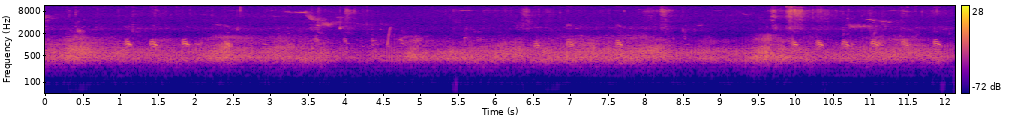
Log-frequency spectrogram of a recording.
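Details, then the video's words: Pond frogs croaking in an Estonian spring, a steady dense chorus with short bursts of rapid ticking pulses repeating every couple of seconds, and faint bird notes overhead. "Расслабляющее пение птиц и лягушек, весна, природа."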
